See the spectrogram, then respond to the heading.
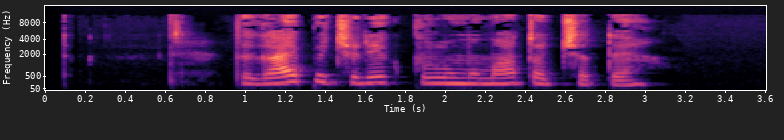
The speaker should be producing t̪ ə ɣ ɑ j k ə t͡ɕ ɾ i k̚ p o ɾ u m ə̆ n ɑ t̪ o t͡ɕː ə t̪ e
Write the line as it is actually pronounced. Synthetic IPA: t̪ ə ɣ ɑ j p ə t͡ɕ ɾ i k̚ p u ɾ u m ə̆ m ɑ t̪ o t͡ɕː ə t̪ e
